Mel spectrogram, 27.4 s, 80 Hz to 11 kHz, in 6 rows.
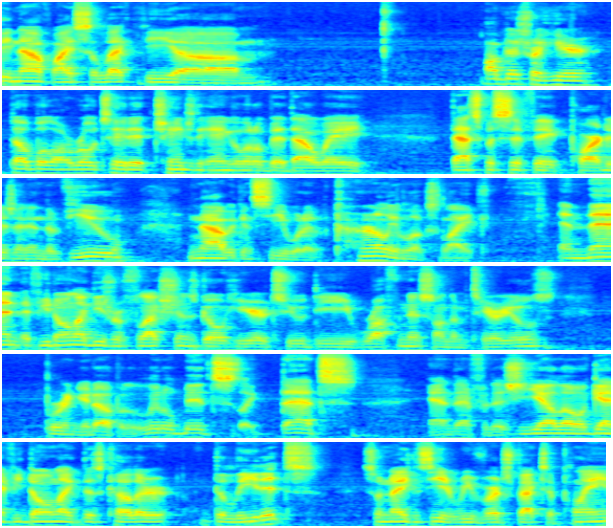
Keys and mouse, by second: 1.0 click, 1.5-3.7 right drag, 4.5 r, 4.7 r, 6.1 click, 9.9 click, 13.7 click, 15.1 click, 17.7-19.5 drag, 20.9 click, 24.6 click, 26.9 click.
